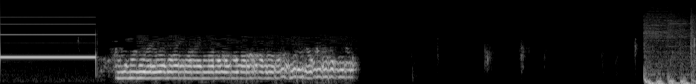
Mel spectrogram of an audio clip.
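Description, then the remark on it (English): A steady tone gives way to a loud, bubbly gargle of a mouthful of eggnog being slurped and twisted around in the mouth for a few seconds, then quiet with faint clicks, before a brief burst of noise at the end. “I just slurped, gargled, and twisted around in my mouth a mouthful of eggnog and drank it because I love eggnog so fucking much.”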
